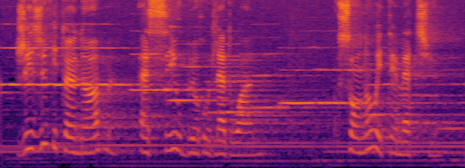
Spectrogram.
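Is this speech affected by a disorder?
No.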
